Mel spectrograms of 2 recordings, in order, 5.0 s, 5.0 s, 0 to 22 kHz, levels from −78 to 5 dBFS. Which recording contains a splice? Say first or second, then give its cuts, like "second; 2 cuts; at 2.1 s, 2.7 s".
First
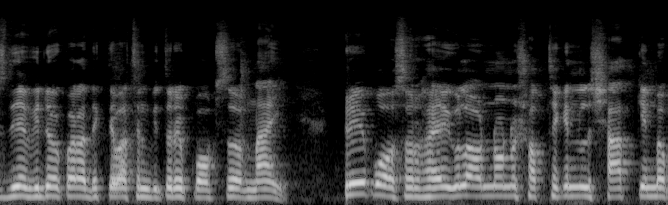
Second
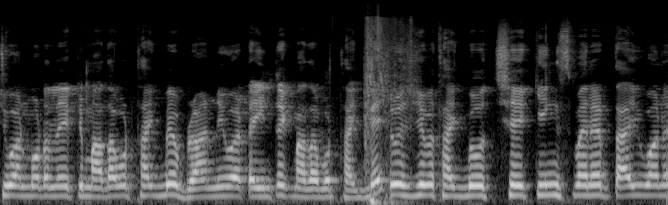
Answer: second; 1 cut; at 2.9 s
